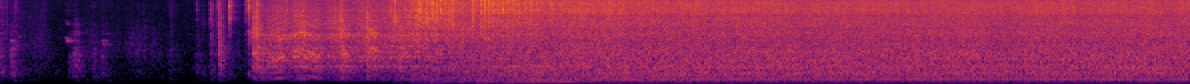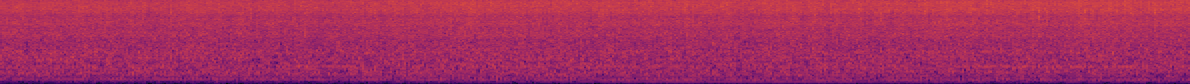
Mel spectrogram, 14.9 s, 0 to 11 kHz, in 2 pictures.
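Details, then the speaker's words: 1986 Jeep XJ 2.5L, engine cold, after repairing the DC idle speed control motor with a new rear bushing: it cranks, catches and idles, then sags and bogs when the A/C compressor engages; cause not yet known. "let me restart it and then I'm going to turn on the air conditioner and you'll hear it bog"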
